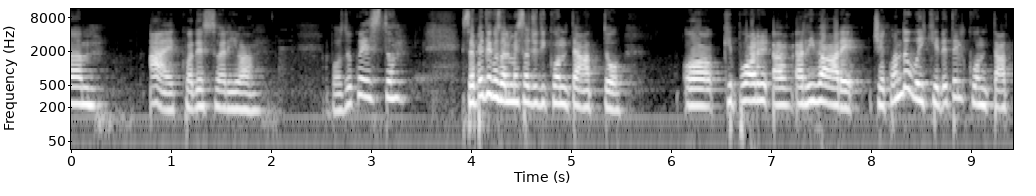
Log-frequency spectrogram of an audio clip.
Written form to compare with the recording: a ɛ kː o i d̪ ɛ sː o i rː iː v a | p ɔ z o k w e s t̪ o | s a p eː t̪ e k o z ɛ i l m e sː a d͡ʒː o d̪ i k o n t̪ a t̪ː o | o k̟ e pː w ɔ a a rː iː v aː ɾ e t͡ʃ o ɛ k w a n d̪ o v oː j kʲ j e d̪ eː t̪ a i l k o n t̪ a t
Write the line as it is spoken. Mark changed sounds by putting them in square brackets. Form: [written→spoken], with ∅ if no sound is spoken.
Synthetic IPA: a ɛ kː o [i→a] d̪ ɛ sː o [i→a] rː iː v a | p ɔ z o k w e s t̪ o | s a p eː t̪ e k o z ɛ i l m e sː a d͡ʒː o d̪ i k o n t̪ a t̪ː o | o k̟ e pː w ɔ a a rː [iː→i] v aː ɾ e t͡ʃ o ɛ k w a n d̪ o v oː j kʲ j e d̪ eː t̪ [a→e] i l k o n t̪ a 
